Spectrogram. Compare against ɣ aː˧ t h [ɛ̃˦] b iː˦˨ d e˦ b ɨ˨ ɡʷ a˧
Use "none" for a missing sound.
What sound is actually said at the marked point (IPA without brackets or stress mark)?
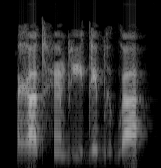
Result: ɛ̃˨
